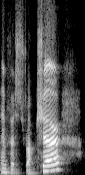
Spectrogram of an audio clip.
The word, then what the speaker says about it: infrastructure: what we have um we often have um the word stress on the wrong syllable infrastructure or infrastructure see there's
